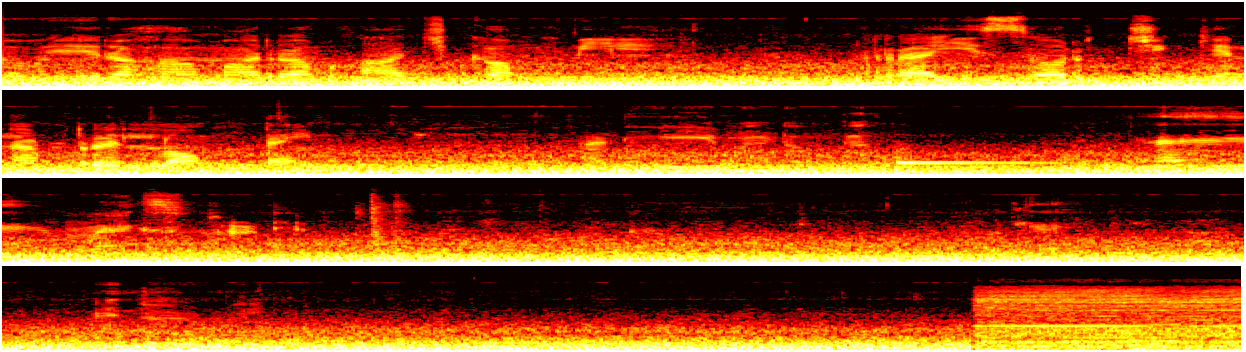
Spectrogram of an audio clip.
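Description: An airplane cabin hums with a loud, steady low drone.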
